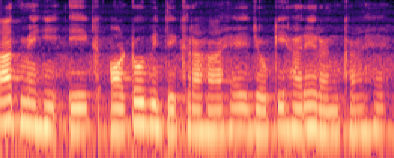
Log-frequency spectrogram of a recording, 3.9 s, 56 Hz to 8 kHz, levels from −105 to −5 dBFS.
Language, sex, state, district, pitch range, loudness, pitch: Hindi, male, Uttar Pradesh, Lucknow, 130-145 Hz, -18 LUFS, 135 Hz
